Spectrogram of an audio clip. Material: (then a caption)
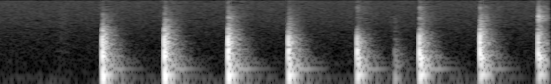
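Wood. Eight knocks on an interior wall directly over a wooden stud give short, dull, low thuds that die away almost at once with no hollow ring. This solid "hard" sound marks where the stud is, where a screw driven in will hold properly instead of spinning.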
